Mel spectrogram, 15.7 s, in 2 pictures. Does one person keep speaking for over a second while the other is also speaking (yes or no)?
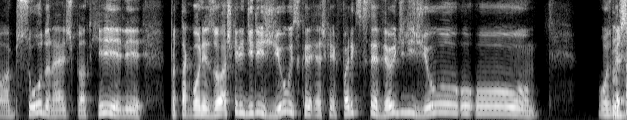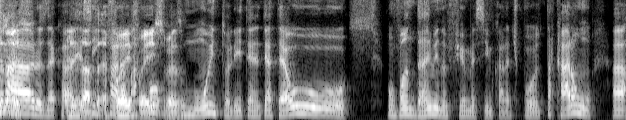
yes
